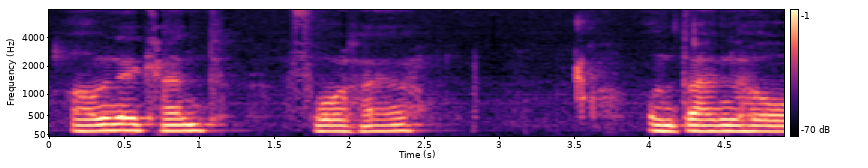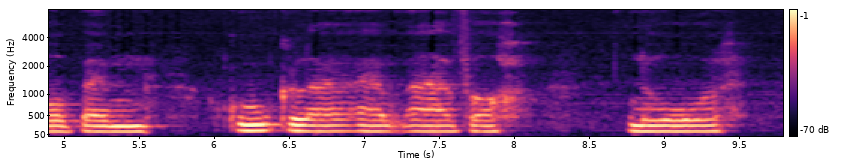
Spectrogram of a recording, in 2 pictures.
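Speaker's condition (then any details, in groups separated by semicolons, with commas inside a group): ALS; about nine years since diagnosis, lung volume declining with disease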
